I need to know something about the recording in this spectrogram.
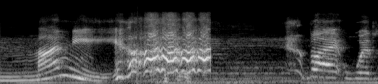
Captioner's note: maniacal laughter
